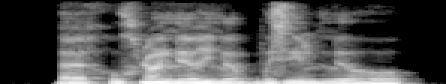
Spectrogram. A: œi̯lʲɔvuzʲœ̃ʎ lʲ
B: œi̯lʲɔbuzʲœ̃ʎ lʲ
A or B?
B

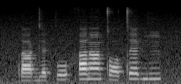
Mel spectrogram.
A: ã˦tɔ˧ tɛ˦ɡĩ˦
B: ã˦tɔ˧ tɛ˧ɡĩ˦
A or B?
A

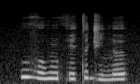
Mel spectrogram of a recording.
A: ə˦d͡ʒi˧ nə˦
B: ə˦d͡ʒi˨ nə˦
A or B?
B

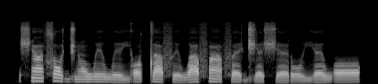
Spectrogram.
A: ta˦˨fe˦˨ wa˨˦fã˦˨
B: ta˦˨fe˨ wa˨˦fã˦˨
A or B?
B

